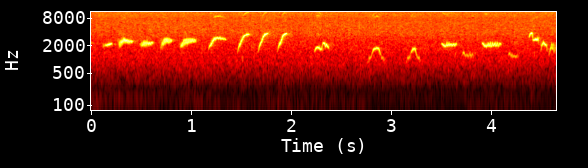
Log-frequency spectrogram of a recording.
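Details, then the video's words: White-rumped shama song over a steady water sound: varied clear whistled notes around the mid-high range, some rising sweeps and downward slurs, delivered in quick succession with brief gaps. "Suara KICAU MURAI BATU dengan Suara Air"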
